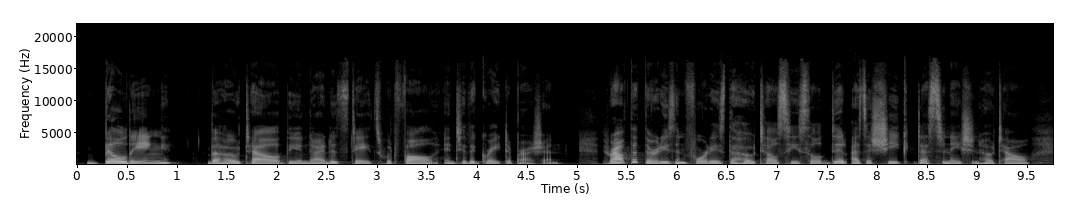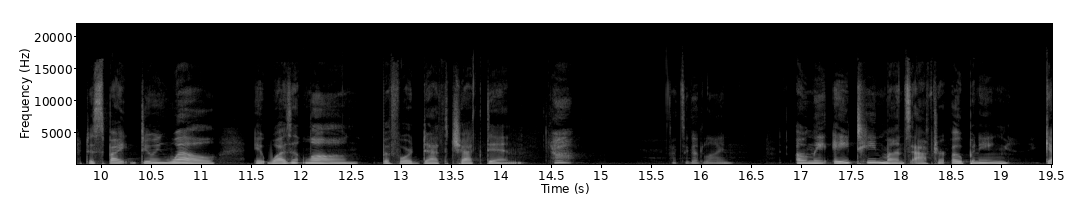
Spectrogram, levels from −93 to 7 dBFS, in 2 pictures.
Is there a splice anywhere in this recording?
yes; 1 cut; at 7.7 s

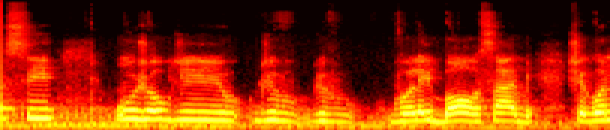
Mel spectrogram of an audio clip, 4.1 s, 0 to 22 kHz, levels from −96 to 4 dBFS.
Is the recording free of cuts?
no; 1 cut; at 1.1 s

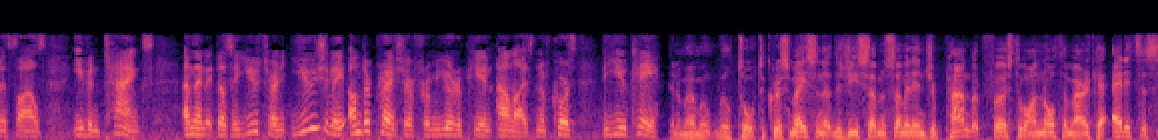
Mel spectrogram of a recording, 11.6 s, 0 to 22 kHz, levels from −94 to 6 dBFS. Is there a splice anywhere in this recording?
yes; 1 cut; at 6.5 s

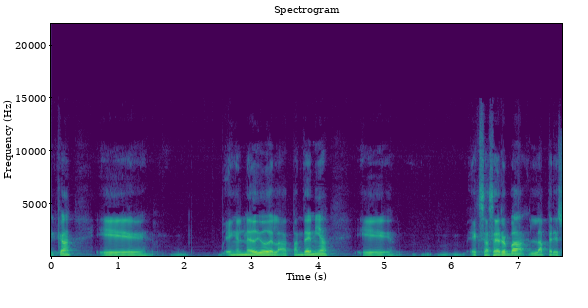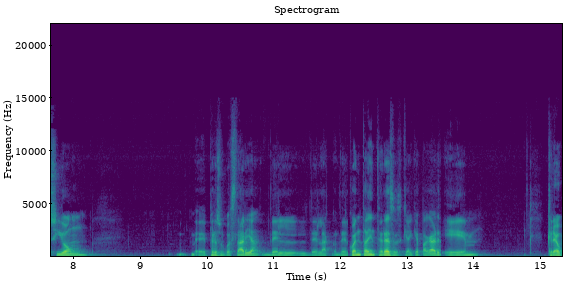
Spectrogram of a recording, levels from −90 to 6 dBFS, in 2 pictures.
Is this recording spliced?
yes; 2 cuts; at 12.1 s, 13.5 s

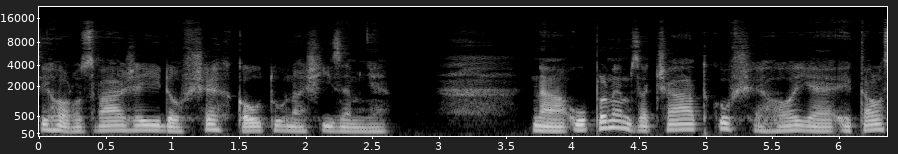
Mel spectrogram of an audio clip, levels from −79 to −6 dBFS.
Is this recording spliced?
yes; 1 cut; at 3.6 s

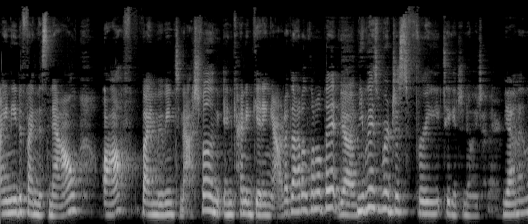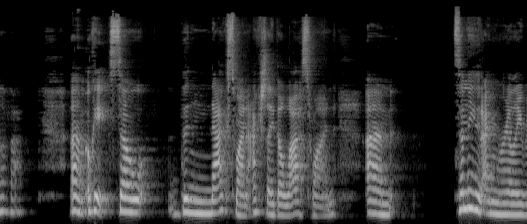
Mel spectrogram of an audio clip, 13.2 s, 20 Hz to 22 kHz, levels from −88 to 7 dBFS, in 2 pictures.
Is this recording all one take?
yes; 0 cuts

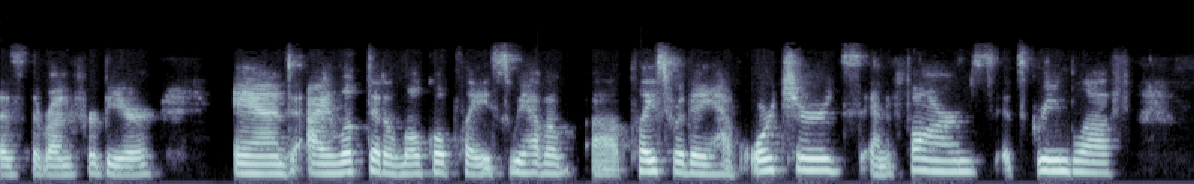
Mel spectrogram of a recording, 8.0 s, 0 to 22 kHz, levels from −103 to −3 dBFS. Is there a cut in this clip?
no; 0 cuts

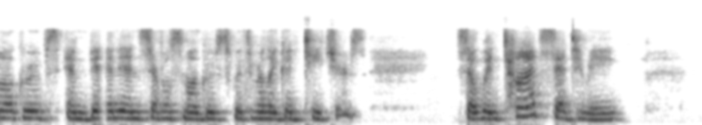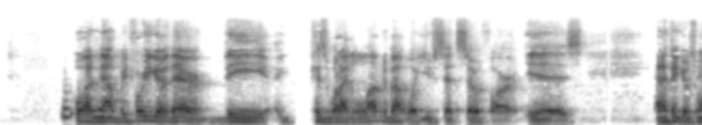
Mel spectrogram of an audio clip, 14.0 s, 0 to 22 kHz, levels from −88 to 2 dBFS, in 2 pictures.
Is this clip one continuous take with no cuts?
yes; 0 cuts

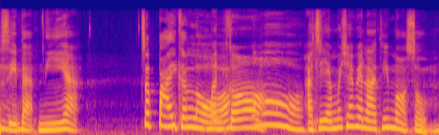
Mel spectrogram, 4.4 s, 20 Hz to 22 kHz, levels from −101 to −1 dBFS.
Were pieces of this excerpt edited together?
no; 0 cuts

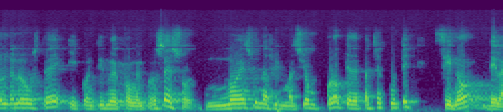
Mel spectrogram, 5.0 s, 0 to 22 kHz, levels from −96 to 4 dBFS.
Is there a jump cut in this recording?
no; 0 cuts

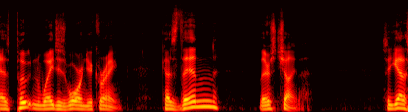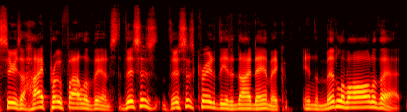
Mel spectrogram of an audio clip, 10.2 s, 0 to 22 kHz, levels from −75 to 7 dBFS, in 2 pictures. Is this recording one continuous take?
no; 1 cut; at 6.6 s

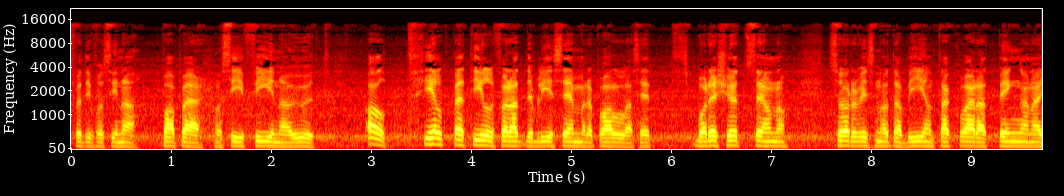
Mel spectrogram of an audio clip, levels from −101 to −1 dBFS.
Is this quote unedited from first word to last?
yes; 0 cuts

